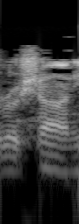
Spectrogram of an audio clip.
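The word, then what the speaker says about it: Rochon: And actually, Debbie Ronchin is I think, or Roshan or whatever. – Yeah, Jason called her, pronounced it Roshan. Yeah, Roshan.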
